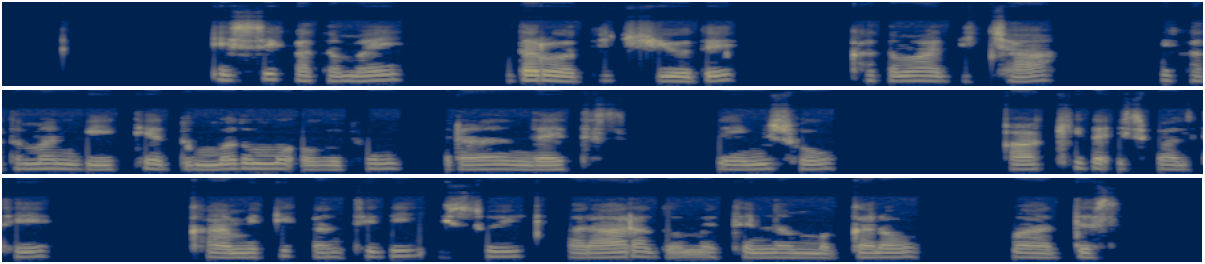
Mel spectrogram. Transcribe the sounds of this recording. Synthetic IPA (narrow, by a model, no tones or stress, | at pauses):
ʔɪsːɪkɐt̪ɐmɐj | d̪ɐɾɔwɐd̪ɪt͡ʃːɪjoːd̪ɛ | kʰɐt̪ɐmaːd̪ɪt͡ʃːaː | hɛkɐt̪ɐmɐnbe̞ːt̪ːɪjɐd̪ʊmːɐd̪ʊmːɐʔɔɡɪt̪ʰʊnhɛɾʔɐnɐd̪ɐnd̪ɐjɛt̪ːɛ̥s | le̞ːmɪsɔw | aːkʰːɪd̪ɐʔɪsb̥ɐlt̪ʰeː | kʰaːmɛt̪ɪkɐnt̪ːɪd̪ɪɪsːɔjhɐɾaːɾʔɐd̪ɔmɛt̪ːɛnːɐnmɐɡːɐnɐw | maːd̪ːɛs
